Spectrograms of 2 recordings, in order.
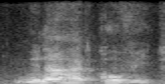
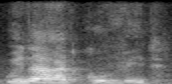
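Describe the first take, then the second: No difference in how they are said.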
